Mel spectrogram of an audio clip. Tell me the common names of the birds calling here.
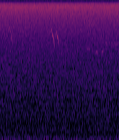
American Pipit, White-crowned Sparrow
